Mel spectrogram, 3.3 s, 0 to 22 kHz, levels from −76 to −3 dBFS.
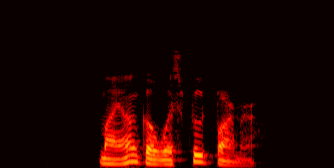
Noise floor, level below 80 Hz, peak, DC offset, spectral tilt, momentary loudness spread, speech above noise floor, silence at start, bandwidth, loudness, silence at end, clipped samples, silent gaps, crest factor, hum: -83 dBFS; -68 dBFS; -18 dBFS; under 0.1%; -9 dB/octave; 10 LU; 48 dB; 1 s; 9.8 kHz; -35 LUFS; 0.8 s; under 0.1%; none; 20 dB; none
